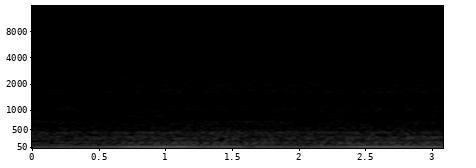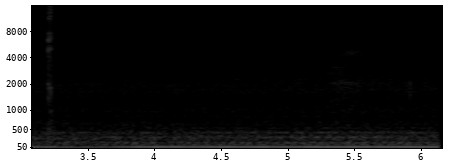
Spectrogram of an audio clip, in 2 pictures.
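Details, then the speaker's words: Mazda MX5 on a Speeduino ECU, fixed 15° ignition, 1 s fuel pump prime and 3 ms injector prime, right after a weak start: low uneven idle that sags and surges irregularly, never settling into a steady beat, barely holding on. "True that I released the key early and it kept fighting for its life, but this was crappy."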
